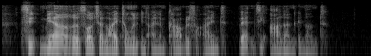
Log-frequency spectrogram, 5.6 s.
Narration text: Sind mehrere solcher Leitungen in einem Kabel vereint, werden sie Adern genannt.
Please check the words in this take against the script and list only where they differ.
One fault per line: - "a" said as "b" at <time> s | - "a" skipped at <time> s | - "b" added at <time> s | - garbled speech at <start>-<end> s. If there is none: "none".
none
